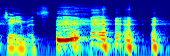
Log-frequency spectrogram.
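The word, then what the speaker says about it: Jameis: you for telling me how to pronounce his name because I've been called him Jus for so long oh jamus yeah it's jamus but uh so there's you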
